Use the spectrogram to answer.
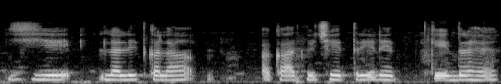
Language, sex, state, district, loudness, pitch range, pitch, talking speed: Hindi, female, Uttar Pradesh, Lucknow, -14 LUFS, 205-215 Hz, 210 Hz, 85 wpm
